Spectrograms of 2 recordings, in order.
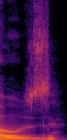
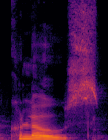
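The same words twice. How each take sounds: First: The word ends with a z sound. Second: The word ends with an s sound. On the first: It is used as a verb. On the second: It is used as a noun.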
